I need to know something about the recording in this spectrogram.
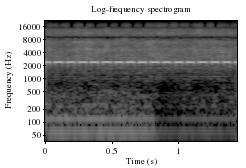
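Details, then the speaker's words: President Washington radio's built-in SWR meter tone while transmitting: a high-pitched beep pulsing about ten per second, the beeps speeding up as SWR improves toward 1:1, when the tone goes solid; antenna close to matched. "So this is very handy for when you're trying to tune your antenna from outside the vehicle, turn the volume up all the way, whatever. And you're gonna listen for the tone to get, the beeps to get faster as we get a better SWR."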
